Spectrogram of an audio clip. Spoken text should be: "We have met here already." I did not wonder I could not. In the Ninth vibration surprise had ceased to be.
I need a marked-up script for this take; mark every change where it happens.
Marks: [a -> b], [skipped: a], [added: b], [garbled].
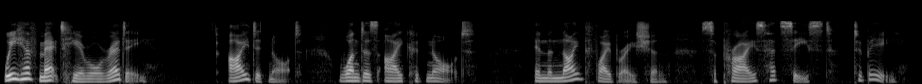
"We have met here already." I did not [wonder -> wonders] I could not. In the Ninth vibration surprise had ceased to be.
